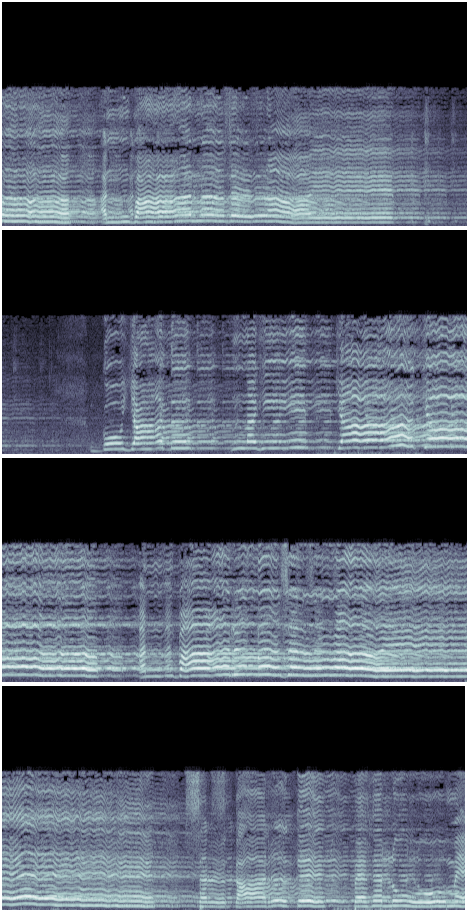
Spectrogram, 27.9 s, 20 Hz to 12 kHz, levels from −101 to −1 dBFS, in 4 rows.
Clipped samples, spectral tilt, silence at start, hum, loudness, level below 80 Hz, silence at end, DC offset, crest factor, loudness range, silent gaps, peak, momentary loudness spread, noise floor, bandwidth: under 0.1%; -1.5 dB/octave; 0 s; none; -15 LUFS; -56 dBFS; 0 s; under 0.1%; 16 dB; 10 LU; none; 0 dBFS; 13 LU; -49 dBFS; 7.8 kHz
